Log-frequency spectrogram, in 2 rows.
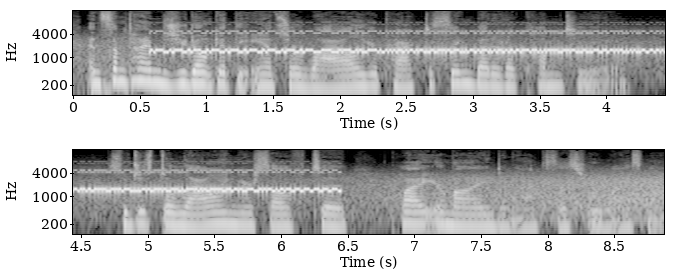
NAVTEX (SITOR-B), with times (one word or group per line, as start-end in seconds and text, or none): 2.2-3.2 WEDER
3.1-3.9 SEKT
3.8-4.6 NOCH
4.5-6.0 SELTERS.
